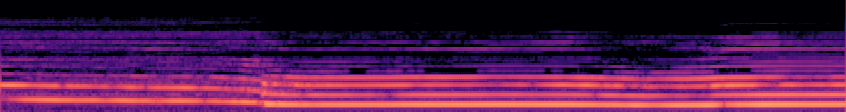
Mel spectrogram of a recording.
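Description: A large pale dog howling: one long unbroken howl whose pitch drops sharply about a second in and is then held steady.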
